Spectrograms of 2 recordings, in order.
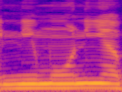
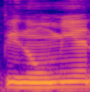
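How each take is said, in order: First: The word begins with an N sound, no P. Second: The word begins with a clear P sound. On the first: The speaker calls it right. "निमोनिया पढ़ेंगे" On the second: The speaker calls it wrong. "इसे पिनोमिया नहीं पढ़ेंगे"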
